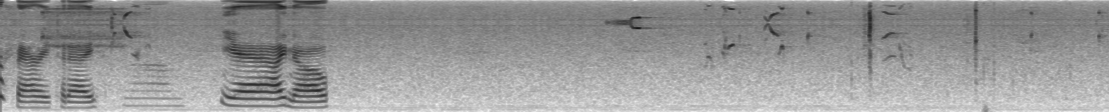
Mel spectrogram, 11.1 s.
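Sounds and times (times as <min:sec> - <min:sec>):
birds chirping: 0:00.0 - 0:03.3, 0:06.1 - 0:09.2.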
